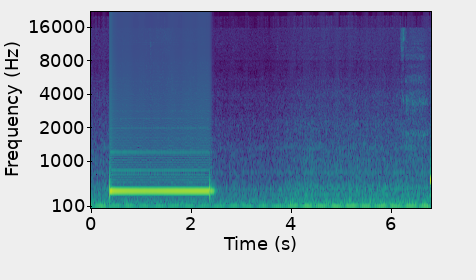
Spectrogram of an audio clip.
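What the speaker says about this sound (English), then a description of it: "We have a phone call." A single steady phone call tone sounds for about two seconds, a loud pure beep that stops abruptly, followed by a low rumbling background hum.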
